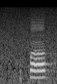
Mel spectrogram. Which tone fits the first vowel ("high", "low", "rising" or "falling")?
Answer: high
